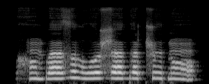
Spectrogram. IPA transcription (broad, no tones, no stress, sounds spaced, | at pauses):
h õ b ɜ z ʊ l w ʊ ʐ ɜ ɡ ɜ ʈ͡ʂ ʉ ɗ õ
